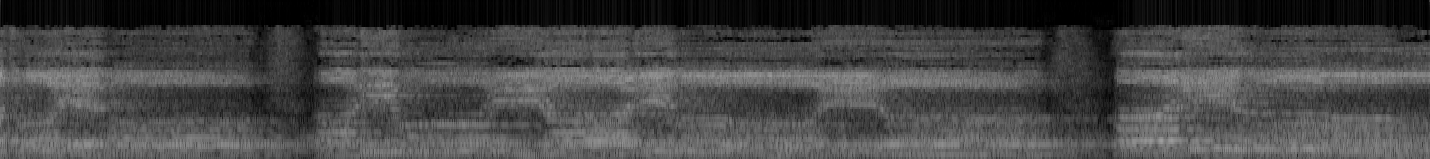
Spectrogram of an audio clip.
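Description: Background music of slow vocal chant: voices holding long sustained notes in phrases, with brief pauses about three seconds in and again near eleven seconds.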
